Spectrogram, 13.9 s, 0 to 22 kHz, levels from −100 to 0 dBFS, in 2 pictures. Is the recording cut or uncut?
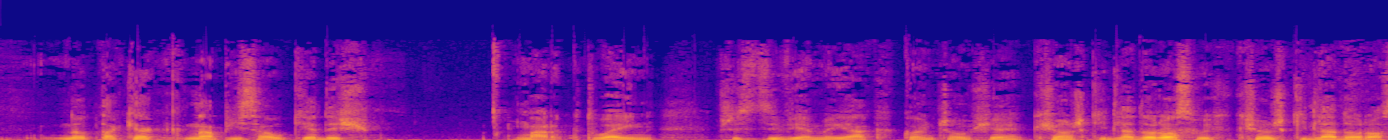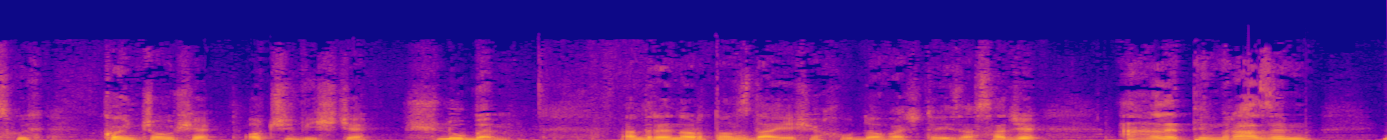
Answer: uncut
